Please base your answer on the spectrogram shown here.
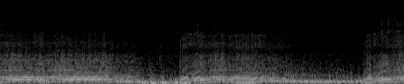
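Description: A Triumph motorcycle engine revs hard and wavers in pitch as the rear wheel slides and loses traction, a loud, close, continuous drone that rises and dips.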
